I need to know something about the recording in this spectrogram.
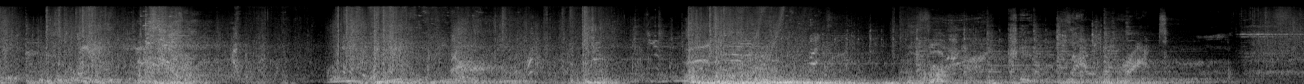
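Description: Heavy blows and clashing strikes land in a fight.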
